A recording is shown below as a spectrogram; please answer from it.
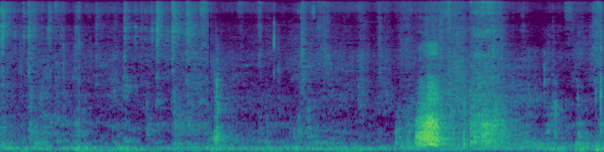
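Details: Dachshunds at play inside a small room give a single short, gruff bark-growl near the end, followed by a softer grumble, over quiet room noise and light movement.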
